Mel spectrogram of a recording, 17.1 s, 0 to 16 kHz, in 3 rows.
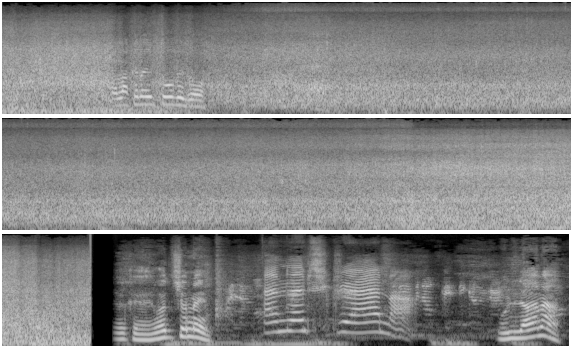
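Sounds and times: sea surf washing on shore: 0:00.0 - 0:12.3
wind buffeting microphone: 0:00.0 - 0:12.3.

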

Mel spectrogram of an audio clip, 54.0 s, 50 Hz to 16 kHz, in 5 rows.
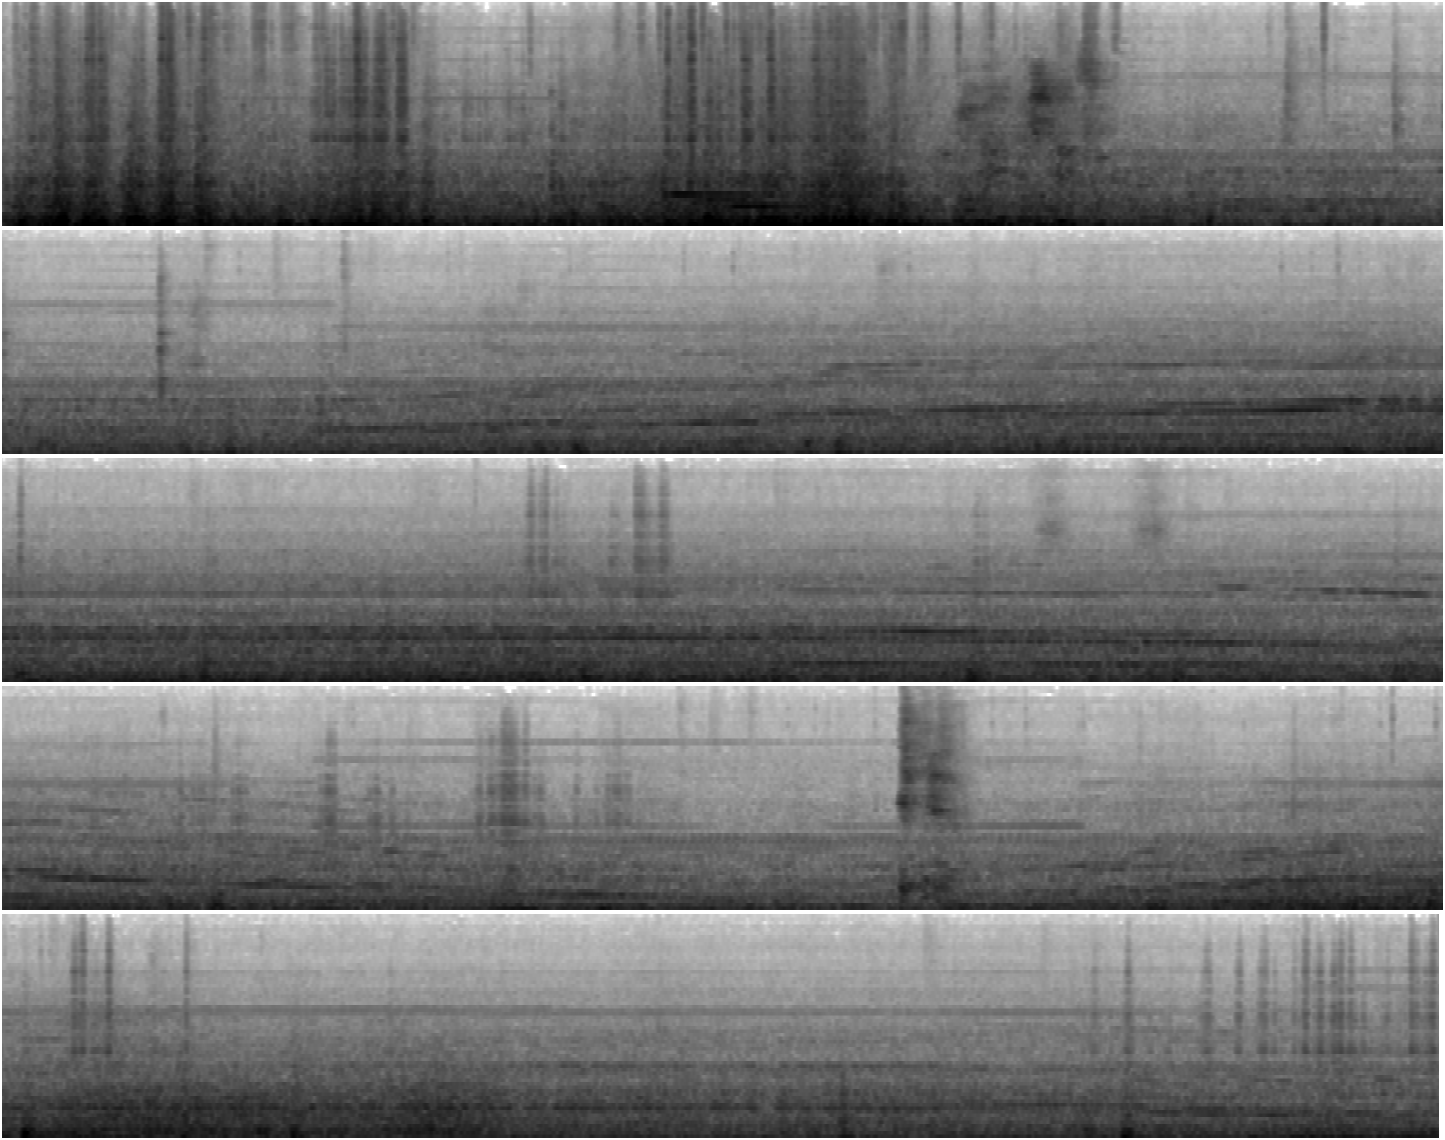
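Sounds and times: low running rumble: 0:00.0 - 0:10.4
tram electric drive whining: 0:00.0 - 0:54.0.

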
